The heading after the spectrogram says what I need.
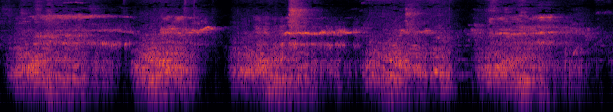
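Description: A cockatoo gives harsh, grating screeches, about five scraping bursts roughly a second apart, like nails dragged across a chalkboard.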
